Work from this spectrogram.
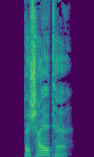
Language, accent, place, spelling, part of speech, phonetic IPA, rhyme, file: German, Germany, Berlin, beschallte, adjective / verb, [bəˈʃaltə], -altə, De-beschallte.ogg
- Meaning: inflection of beschallen: 1. first/third-person singular preterite 2. first/third-person singular subjunctive II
